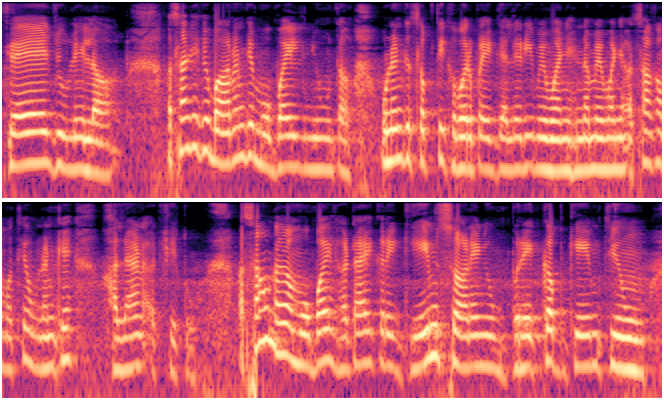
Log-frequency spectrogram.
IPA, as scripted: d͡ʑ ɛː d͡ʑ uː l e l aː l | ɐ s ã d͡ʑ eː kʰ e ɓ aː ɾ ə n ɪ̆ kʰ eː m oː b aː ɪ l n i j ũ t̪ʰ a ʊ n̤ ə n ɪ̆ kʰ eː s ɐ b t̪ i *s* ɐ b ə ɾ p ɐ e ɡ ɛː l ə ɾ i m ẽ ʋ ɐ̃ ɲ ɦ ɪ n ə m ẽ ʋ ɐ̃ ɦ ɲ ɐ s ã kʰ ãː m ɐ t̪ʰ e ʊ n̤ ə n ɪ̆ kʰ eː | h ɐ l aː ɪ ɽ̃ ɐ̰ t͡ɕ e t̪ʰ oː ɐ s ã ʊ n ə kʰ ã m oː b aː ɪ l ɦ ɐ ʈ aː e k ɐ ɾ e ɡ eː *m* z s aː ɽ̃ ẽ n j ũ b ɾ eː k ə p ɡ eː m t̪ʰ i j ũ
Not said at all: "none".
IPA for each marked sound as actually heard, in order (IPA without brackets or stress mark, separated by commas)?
x, m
